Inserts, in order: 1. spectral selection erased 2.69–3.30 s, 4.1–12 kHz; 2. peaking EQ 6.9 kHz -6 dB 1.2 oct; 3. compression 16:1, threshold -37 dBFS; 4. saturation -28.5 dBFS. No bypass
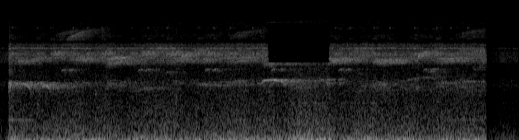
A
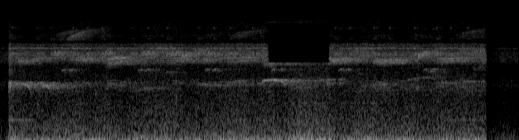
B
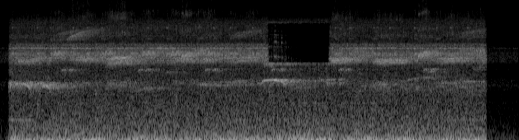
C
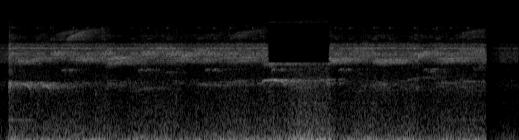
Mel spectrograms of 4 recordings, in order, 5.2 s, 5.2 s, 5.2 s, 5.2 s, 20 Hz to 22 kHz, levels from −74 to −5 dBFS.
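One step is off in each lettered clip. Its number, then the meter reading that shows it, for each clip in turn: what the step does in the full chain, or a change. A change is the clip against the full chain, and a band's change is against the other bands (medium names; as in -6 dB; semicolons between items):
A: 4, distortion -27 dB; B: 3, mean gain reduction 9.5 dB; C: 2, 8 kHz band +4.5 dB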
